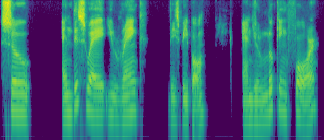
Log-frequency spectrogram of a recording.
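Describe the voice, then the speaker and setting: A career coach speaks slowly in a mid-range voice while advising a student on job searching via video call. He's casual, leans on fillers, and keeps asking "right?" in this online coaching session. The audio is clean studio sound with no room noise.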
